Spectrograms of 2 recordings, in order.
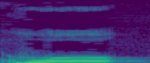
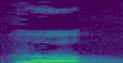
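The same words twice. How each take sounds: First: The vowel is long. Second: The vowel is short. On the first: "kita kasih depannya waw yang sukun, jadi hu" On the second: "hanya berbaris domah"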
